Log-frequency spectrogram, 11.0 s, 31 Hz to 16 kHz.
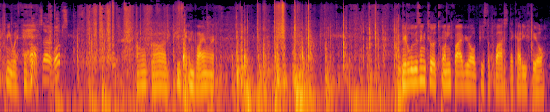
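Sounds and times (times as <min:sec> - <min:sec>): plastic trim knocking and creaking: 0:03.3 - 0:09.0.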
